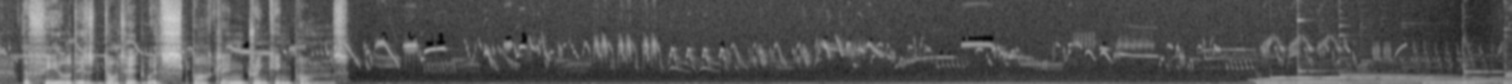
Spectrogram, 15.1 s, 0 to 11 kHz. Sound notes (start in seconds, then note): 4.6 birds twitter; 12.4 calm music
